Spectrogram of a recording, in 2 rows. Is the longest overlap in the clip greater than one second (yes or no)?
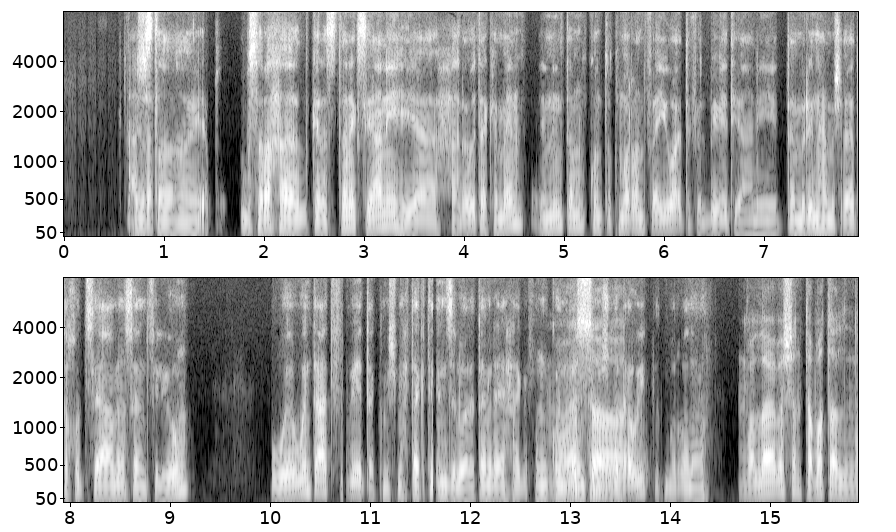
no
